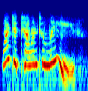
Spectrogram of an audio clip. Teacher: Why did you becomes why'ja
